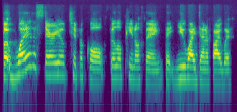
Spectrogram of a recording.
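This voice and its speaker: A woman's voice: mid-range voice, animated, normal speed, no echo. A woman hosting a video call, cheerful and encouraging as she moves to questions. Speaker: host.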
